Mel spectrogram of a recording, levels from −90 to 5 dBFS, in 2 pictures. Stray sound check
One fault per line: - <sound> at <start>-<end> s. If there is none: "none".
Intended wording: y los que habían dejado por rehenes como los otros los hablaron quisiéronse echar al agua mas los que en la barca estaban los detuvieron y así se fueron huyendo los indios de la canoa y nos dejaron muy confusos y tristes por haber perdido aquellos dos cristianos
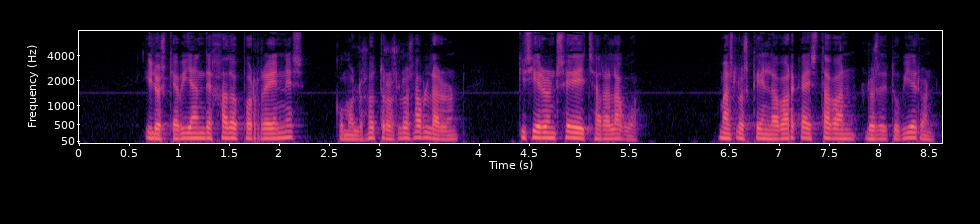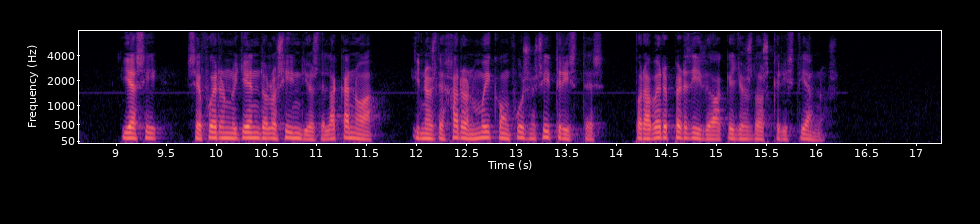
none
